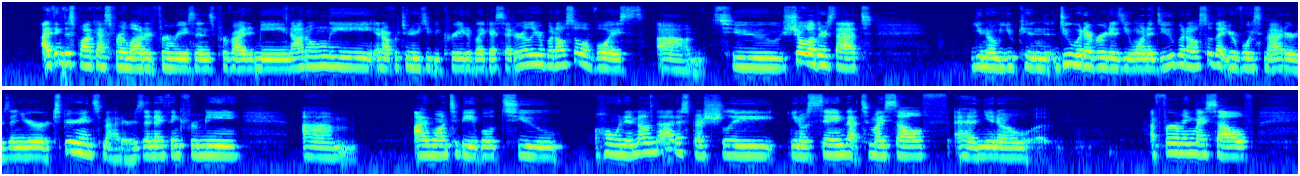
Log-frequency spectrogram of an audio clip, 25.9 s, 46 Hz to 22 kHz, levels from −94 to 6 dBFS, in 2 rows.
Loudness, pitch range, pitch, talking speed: -38 LUFS, 170-195 Hz, 180 Hz, 190 wpm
